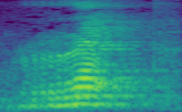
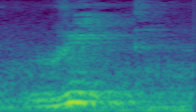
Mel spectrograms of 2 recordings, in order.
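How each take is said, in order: First: It is said with the past-tense pronunciation. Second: It is said with the base-form pronunciation. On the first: The action happened before now. "see the spelling is the same, but the pronunciation changes" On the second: The action happens in the future. "It is back to the base form. So the pronunciation follows"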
